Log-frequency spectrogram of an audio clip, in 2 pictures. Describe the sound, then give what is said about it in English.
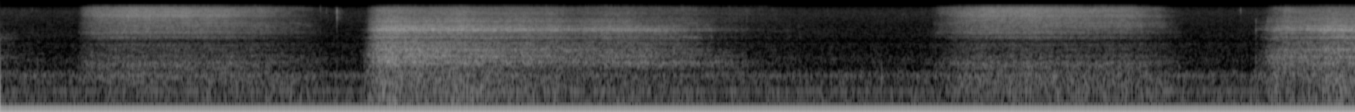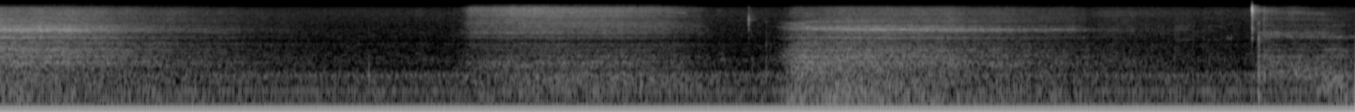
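Slow, deep breaths drawn in and let out in a steady rhythm, about three full cycles, each a loud, airy rush with quiet pauses between and no talking. “And we'll just breathe.”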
